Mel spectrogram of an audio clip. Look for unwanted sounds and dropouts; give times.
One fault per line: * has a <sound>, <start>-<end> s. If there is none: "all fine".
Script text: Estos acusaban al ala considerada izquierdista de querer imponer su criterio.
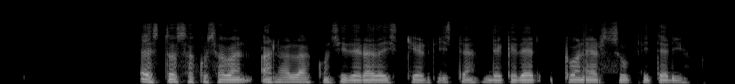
* has a dropout, 5.5-5.6 s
